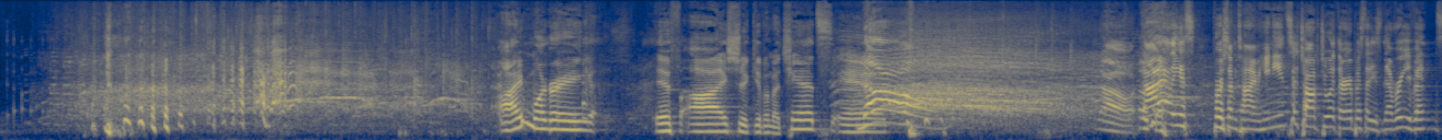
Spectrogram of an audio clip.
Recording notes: live on stage at The Bell House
